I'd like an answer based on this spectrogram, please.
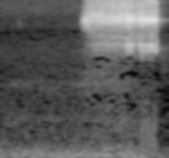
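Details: A male long-winged katydid sings from a grass stem in a meadow, giving a short, dry, high-pitched buzz that stops abruptly. It falls silent when it senses people nearby.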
